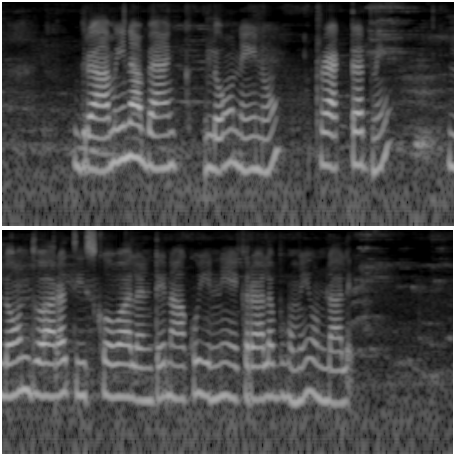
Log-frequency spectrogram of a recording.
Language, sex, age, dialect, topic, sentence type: Telugu, female, 25-30, Telangana, agriculture, question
